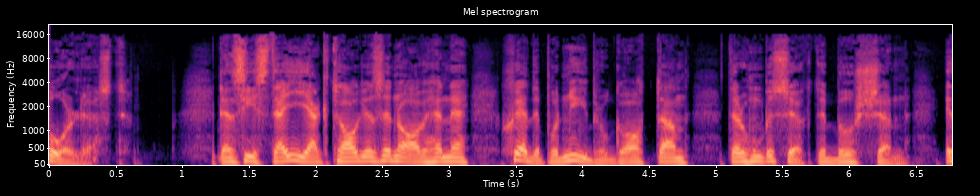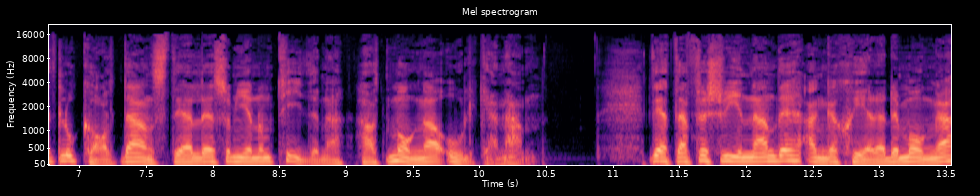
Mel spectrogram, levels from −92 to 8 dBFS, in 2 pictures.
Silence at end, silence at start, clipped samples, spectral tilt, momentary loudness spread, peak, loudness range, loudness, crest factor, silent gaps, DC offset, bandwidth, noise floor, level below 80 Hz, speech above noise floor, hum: 0 s; 0 s; under 0.1%; -5.5 dB/octave; 11 LU; 0 dBFS; 3 LU; -14 LUFS; 14 dB; none; under 0.1%; 16.5 kHz; -45 dBFS; -36 dBFS; 32 dB; none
